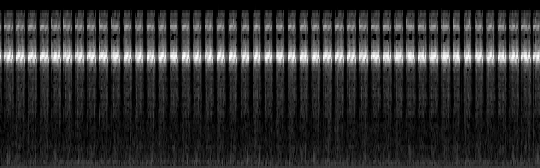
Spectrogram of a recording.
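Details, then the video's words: Two crickets stridulating in a continuous series of shrill, evenly timed chirps, about two each second, steady in loudness and pitch, nothing else audible. "Two Crickets Chirp Sounds"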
